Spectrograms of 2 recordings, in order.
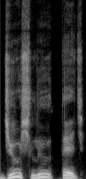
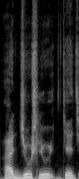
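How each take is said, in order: First: Чушь лю течь stretched very slowly, chunk by chunk; very slow split pronunciation. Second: А чушь лю течь broken into slow chunks; slow split pronunciation. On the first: Showing a viewer how to say it, very slowly. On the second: Correcting a viewer's spelling, slow and chunked. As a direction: say А чушь лю течь piece by piece, slowly. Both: Shown as a demonstration. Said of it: "Первая буква А".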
